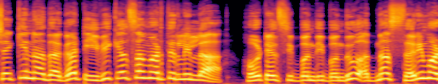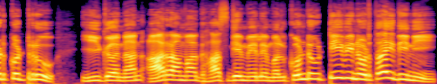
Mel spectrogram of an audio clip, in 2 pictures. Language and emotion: Kannada, happy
